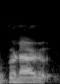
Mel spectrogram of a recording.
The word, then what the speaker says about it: Bernard: important part that Saint Bernardo Cuervo is trying to draw after us yeah uh it's Bernard I think that's how they pronounce it Bernard Bernard Bernard of clairvo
